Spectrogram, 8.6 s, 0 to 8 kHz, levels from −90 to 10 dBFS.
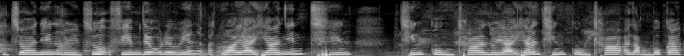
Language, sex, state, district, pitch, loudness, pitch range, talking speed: Mizo, female, Mizoram, Aizawl, 280 Hz, -14 LUFS, 260-290 Hz, 140 wpm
